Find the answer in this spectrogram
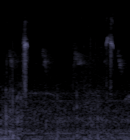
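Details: Eurasian tree sparrow nestlings hidden in a gap in a house roof, with both parents flying in and out, give two thin, high chirps about a second apart over a faint background hiss.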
